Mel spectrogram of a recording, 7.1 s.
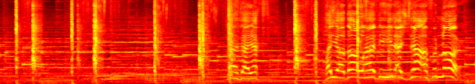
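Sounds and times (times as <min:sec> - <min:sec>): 
statue being smashed: 0:00.3 - 0:01.8, 0:02.3 - 0:06.1
speech: 0:03.5 - 0:04.1, 0:04.9 - 0:07.0.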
